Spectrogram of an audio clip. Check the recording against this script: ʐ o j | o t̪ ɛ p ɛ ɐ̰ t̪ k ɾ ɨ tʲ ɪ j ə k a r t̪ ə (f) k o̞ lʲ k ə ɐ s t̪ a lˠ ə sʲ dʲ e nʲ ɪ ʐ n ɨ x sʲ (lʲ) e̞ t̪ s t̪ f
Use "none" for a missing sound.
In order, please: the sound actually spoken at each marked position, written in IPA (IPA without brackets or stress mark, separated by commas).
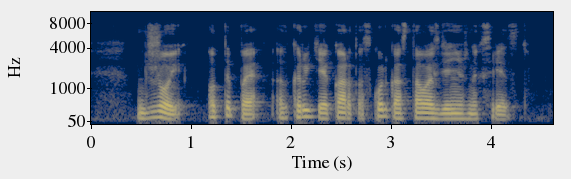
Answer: s, ɾʲ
